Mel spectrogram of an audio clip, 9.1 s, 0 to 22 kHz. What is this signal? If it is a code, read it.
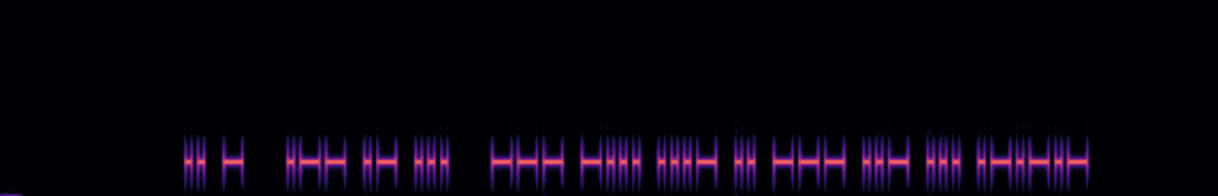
Morse code, heard as a keyed tone, about 25 wpm, 700 Hz. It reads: IT WAS OBVIOUS.
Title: Sentences from Top 1600 Words 25wpm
